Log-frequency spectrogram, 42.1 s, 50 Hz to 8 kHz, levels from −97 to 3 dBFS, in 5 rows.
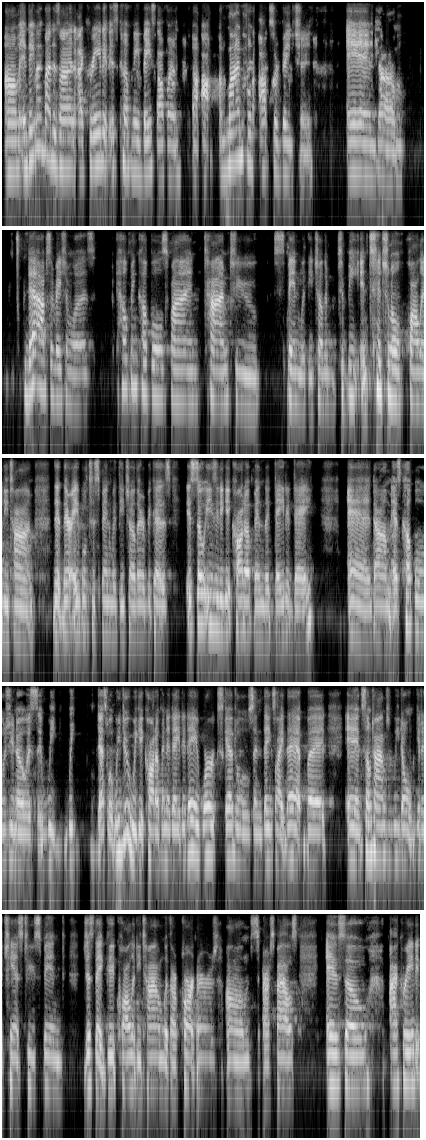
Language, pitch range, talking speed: English, 150-185 Hz, 155 wpm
